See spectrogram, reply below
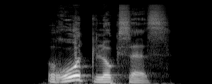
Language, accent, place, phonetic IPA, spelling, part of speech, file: German, Germany, Berlin, [ˈʁoːtˌlʊksəs], Rotluchses, noun, De-Rotluchses.ogg
- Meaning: genitive singular of Rotluchs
